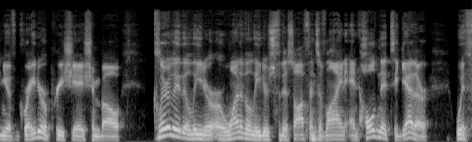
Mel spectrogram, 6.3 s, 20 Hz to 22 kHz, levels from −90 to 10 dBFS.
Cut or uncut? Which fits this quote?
uncut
